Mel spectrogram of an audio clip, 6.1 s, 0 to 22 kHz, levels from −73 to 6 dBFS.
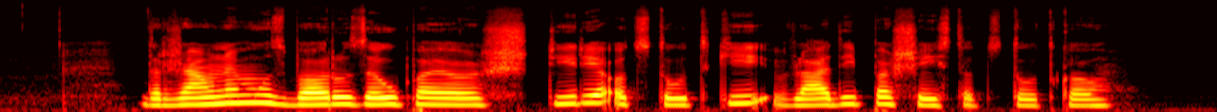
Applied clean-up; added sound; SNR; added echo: none; none; none; none.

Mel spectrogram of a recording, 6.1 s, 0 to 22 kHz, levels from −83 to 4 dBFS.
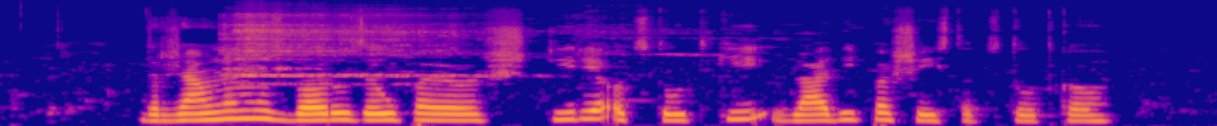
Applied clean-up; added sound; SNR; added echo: classical method Wiener filter.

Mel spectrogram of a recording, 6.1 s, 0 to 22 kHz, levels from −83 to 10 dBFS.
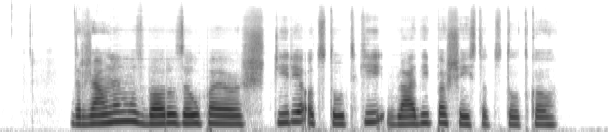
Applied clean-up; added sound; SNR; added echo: neural mask model DeepFilterNet 3.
